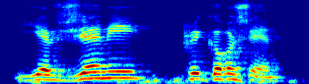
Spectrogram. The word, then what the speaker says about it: Yevgeny Prigozhin: So the astrology of, wait for it, I've learned how to pronounce his name, so just let me get ready for this. Yevgeny Prigozhin. How's that? Cool, eh? So Yevgeny Prigozhin.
